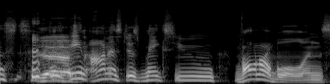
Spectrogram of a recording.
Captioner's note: laughing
